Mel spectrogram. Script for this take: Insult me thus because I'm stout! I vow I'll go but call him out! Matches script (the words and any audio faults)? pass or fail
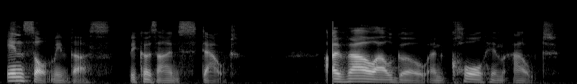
fail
